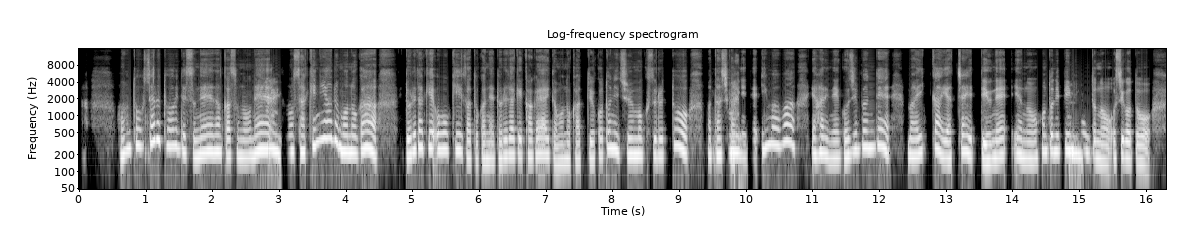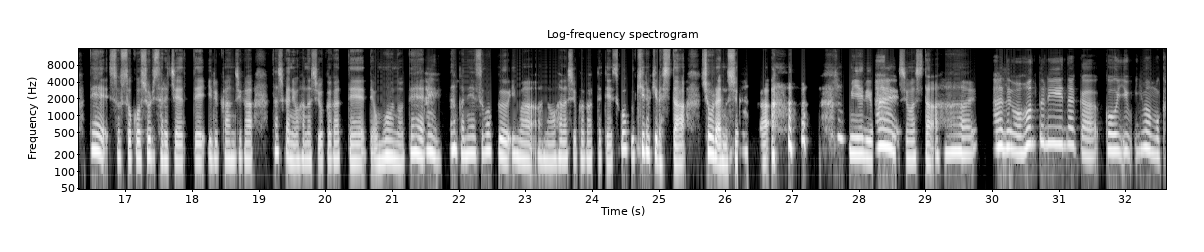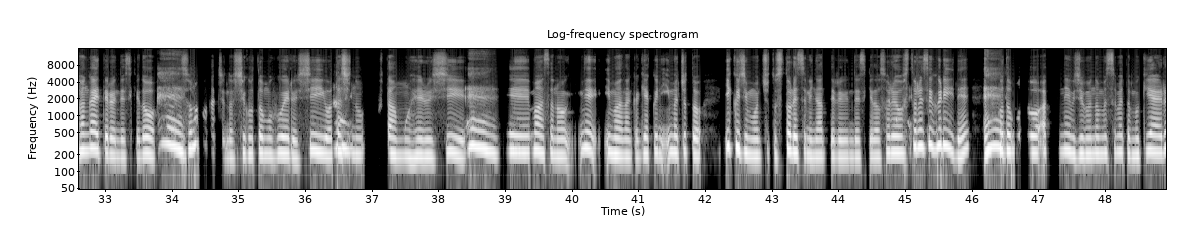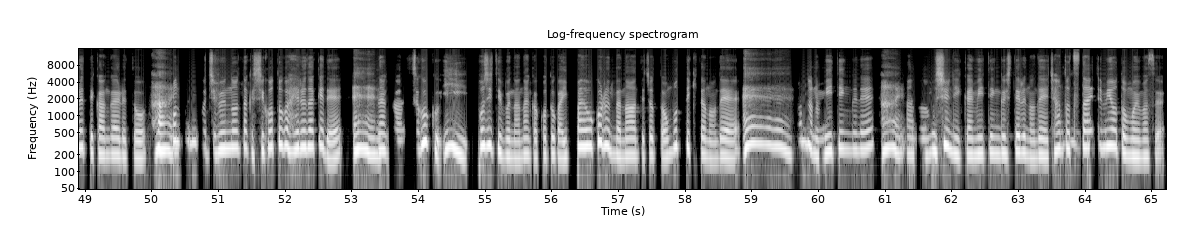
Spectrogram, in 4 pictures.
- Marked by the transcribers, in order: chuckle
- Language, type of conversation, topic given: Japanese, advice, 仕事が多すぎて終わらないとき、どうすればよいですか？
